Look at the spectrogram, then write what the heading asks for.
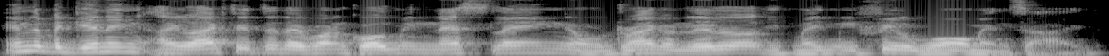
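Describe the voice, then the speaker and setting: A man's voice: medium pitch, brisk, darkish tone, voice pushed up, lightly acted. A man voicing an earnest, stubborn eight-year-old girl in an audio storybook. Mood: sad, earnest.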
